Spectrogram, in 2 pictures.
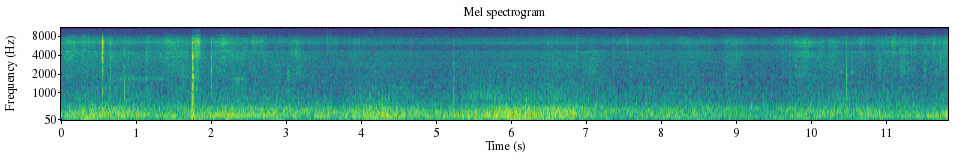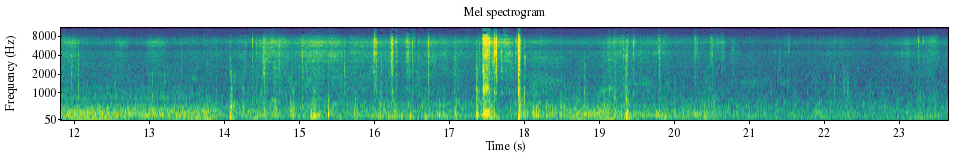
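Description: A vehicle's engine running at low speed, a steady low rumble heard from inside the moving vehicle. In the second half there are scattered knocks and rattles, the loudest about seventeen seconds in.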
